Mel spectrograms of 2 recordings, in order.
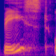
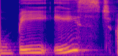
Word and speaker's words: B-East: I've always called it the B-East, but I think it often gets called the Beast.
